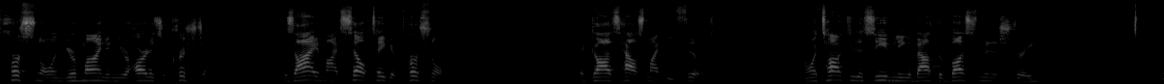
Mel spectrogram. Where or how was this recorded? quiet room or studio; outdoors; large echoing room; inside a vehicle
large echoing room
